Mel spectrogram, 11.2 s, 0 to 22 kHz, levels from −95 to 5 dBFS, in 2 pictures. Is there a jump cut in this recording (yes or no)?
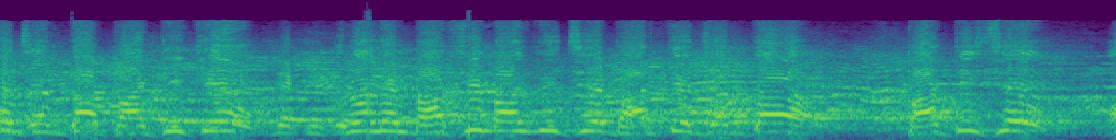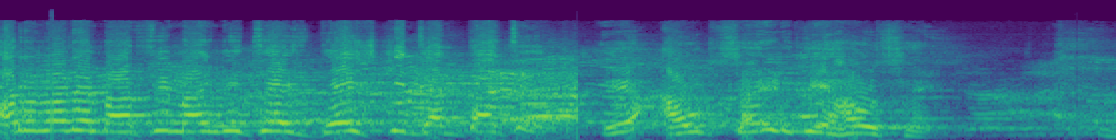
yes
